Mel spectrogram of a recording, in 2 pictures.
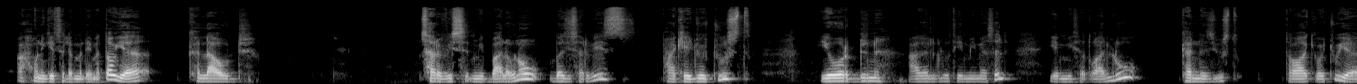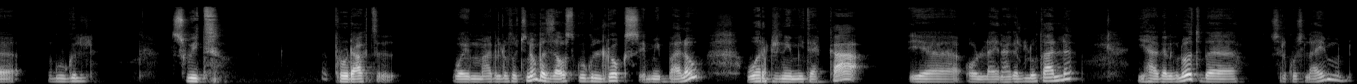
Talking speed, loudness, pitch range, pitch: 85 wpm, -19 LUFS, 130-155 Hz, 140 Hz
